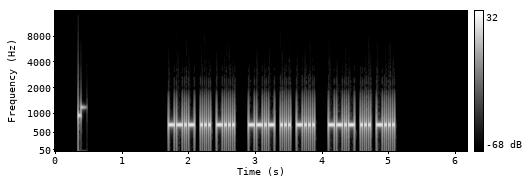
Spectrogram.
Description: Morse code, heard as a keyed tone, about 40 wpm, 700 Hz. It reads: QSB QSB QSB
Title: Q-Codes Repeated 3x 40wpm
